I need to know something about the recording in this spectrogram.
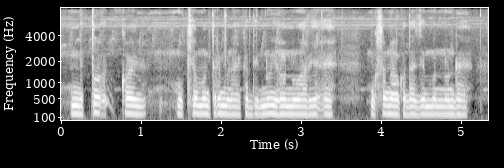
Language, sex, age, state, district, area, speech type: Santali, male, 30-45, Jharkhand, Pakur, rural, spontaneous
